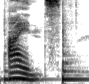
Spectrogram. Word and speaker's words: eins: Diphthong I misalnya dapat ditemukan pada kata eins. Ditulis EI, tapi dibacanya I. Eins.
